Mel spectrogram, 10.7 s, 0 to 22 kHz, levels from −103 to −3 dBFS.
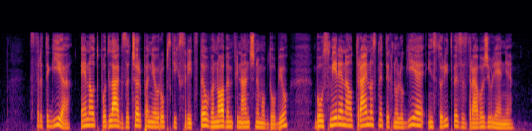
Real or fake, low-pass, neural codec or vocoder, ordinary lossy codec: real; none; none; none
